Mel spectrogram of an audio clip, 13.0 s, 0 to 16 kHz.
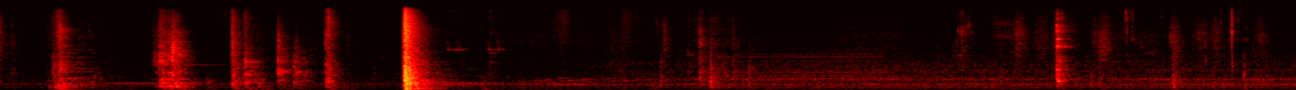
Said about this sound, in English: So you just have to stir it up. And then microwave. So here we go, 3.5 minutes.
